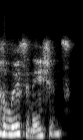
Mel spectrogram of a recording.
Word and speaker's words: hallucinations: Like you got to be really careful because uh, the hallucinate the excuse me, hallucinogen how do I say it? hallucinations? There we go. Take that out. Take that out. The hallucinations.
